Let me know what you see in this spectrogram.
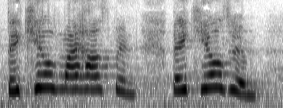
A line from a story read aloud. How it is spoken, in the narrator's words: The woman screamed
